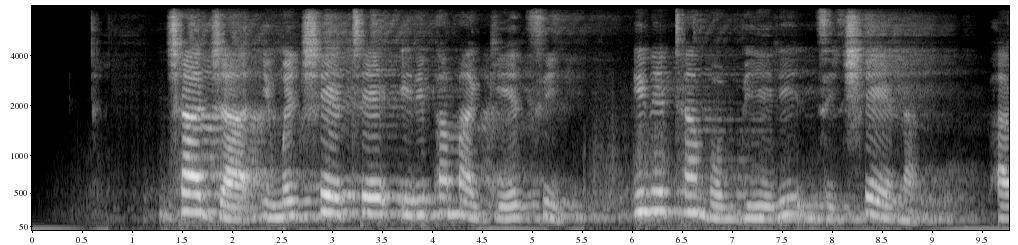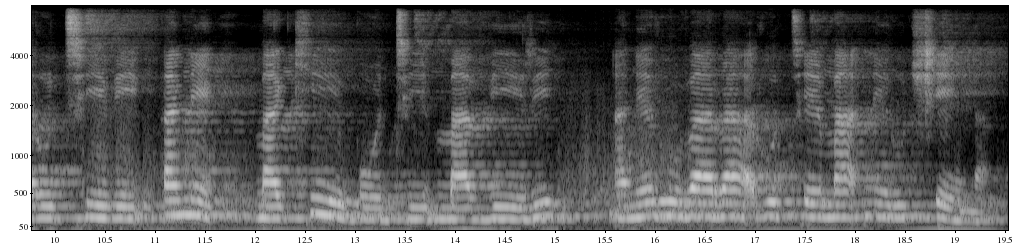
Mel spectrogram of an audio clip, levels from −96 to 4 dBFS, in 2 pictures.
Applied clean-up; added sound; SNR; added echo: neural separator model SepFormer DNS4.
